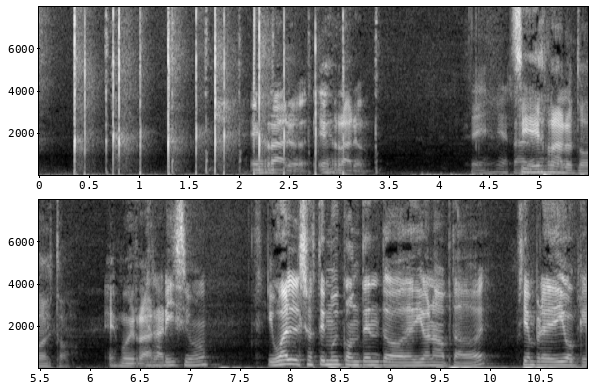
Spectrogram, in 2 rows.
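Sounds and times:
sparse hand claps from a few people greeting a guest: 0.0s - 3.5s
speech: 2.2s - 3.4s, 4.3s - 10.9s.

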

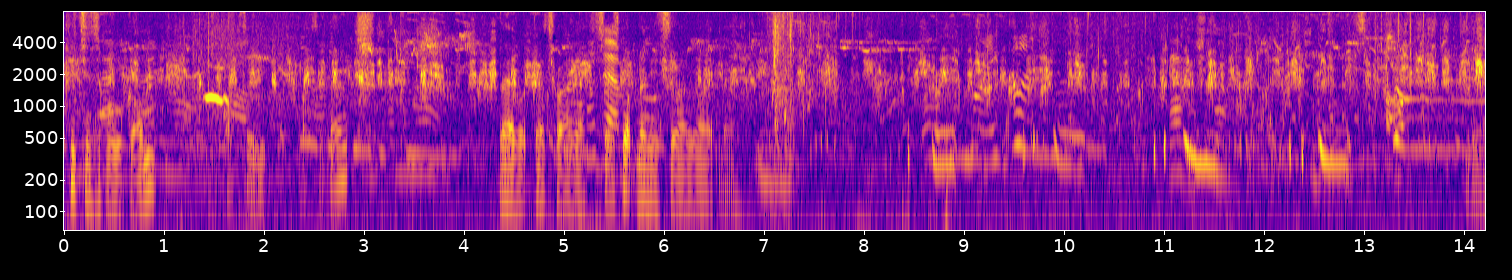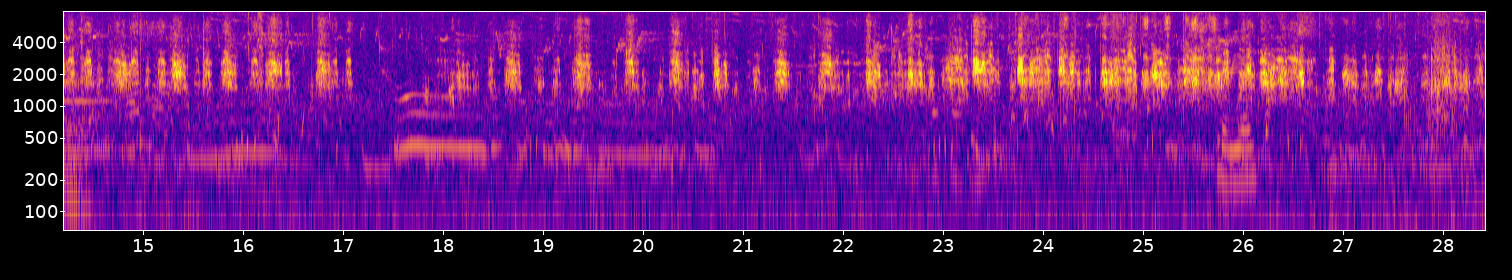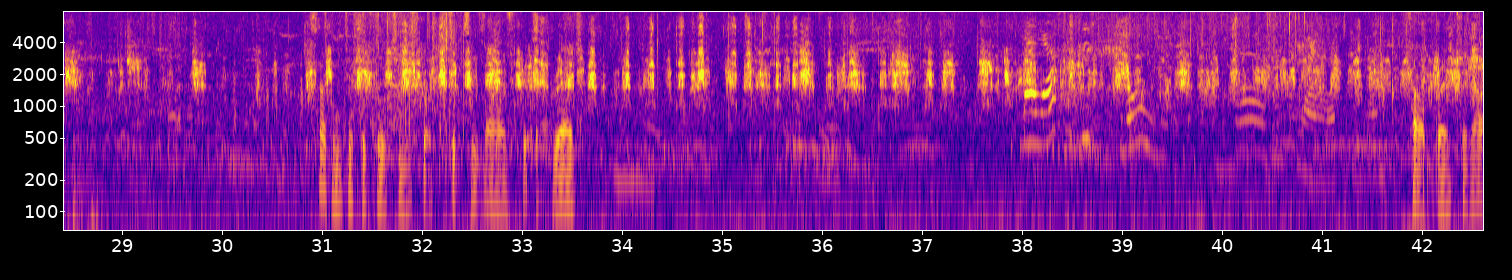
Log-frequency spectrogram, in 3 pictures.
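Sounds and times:
speech: 0.0s - 7.6s, 8.7s - 14.5s, 31.2s - 33.8s, 41.9s - 42.6s
ducks and geese calling by pond: 0.0s - 42.6s.

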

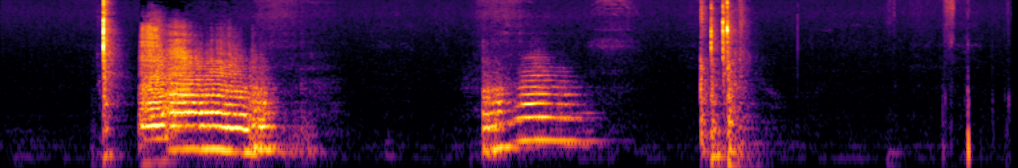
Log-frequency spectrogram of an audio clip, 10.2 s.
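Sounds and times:
toilet door creak like a tuba: 1.0s - 3.2s, 4.8s - 6.0s.

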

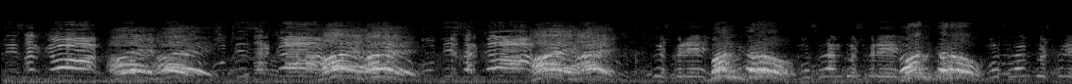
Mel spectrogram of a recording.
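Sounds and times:
journalists chanting slogans at a protest in front of the Islamabad Press Club: 1.1s - 4.2s, 5.2s - 6.3s, 6.9s - 8.0s, 8.6s - 9.9s.

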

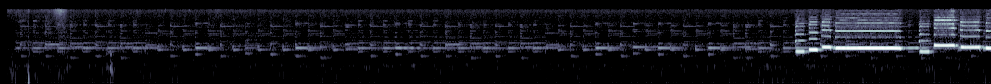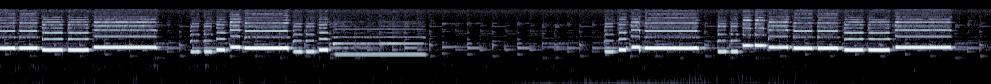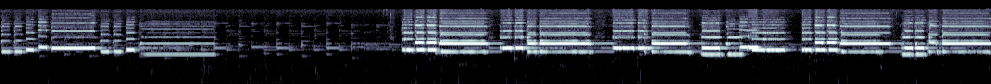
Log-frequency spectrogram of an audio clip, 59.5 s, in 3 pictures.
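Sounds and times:
flute: 15.8s - 28.7s, 31.9s - 44.3s, 47.6s - 59.4s.

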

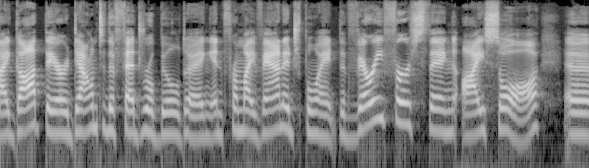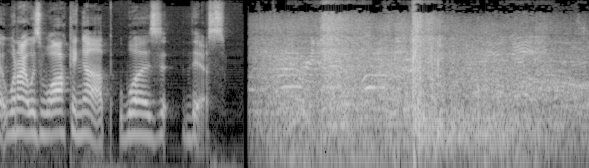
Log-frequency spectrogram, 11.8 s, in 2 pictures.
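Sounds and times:
speech: 0.0s - 8.8s
rioters crowd roar: 8.4s - 11.7s
massive fireworks thrown into a burning dumpster by rioters: 9.1s - 11.3s.

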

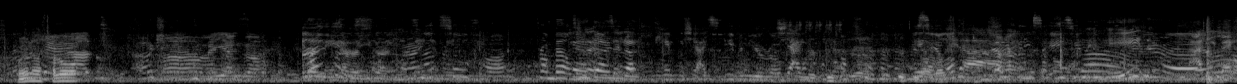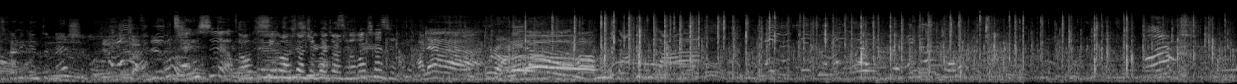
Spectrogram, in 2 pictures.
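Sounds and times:
large crowd chattering: 0.0s - 24.7s
people clapping and cheering at the sunset: 16.2s - 24.7s.

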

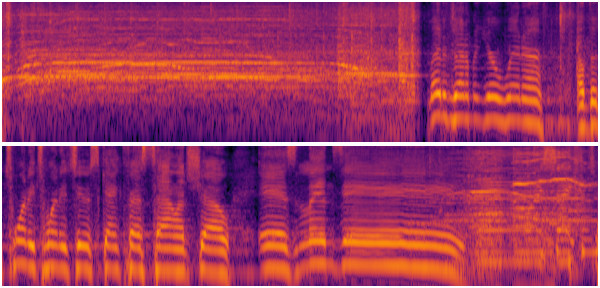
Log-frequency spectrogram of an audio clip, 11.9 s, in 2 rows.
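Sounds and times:
audience cheering: 0.0s - 4.2s
audience clapping: 0.0s - 6.3s
speech: 4.3s - 11.9s.

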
